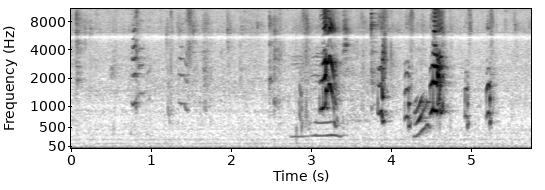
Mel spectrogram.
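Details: Japanese Chin puppies of one litter, growling and playing, with sparse soft whines early, then a flat held whine and a cluster of sharp rising yips in the second half, over low steady hum.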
